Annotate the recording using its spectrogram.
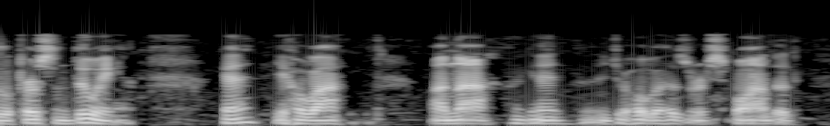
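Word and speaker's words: יהוה: We got a metech right here to tell us, keep that first syllable separate from the rest of it. Okay, sort of like a little chopping block right there. Yehovah, and Jehovah Anah, responded, testified.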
